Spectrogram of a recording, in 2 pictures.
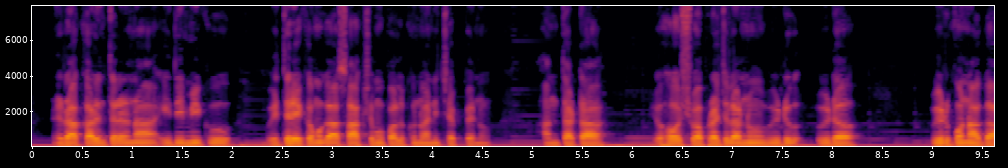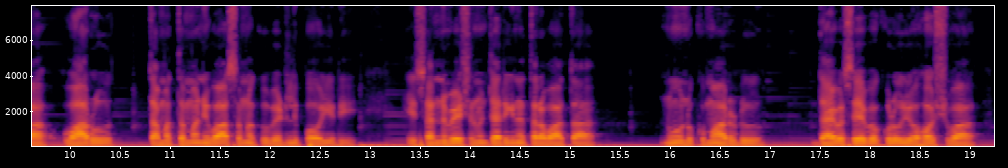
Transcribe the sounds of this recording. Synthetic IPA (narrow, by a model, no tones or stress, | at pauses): niɾaːkɐɾiɲt͡ʃ̪ɐlɐnɐid̪imiːkuʋjet̪iɾɛːkɐmuɡaːsaːkʂɐmupɐlukunuɐnit͡ʃɛpːɐnu | ɐnt̪ɐʈɐjʔeɦɔːʂuʋɐpɾɐd͡ʒɐlɐnuɽiɽɐ | ʋiːɽukɔnaːɡaːʋaːɾu | t̪ɐmɐt̪ɐmɐniʋaːsɐmlɐkuʋeɽilipoːjiɾḭiːsɐnːiʋɛːʂɐɐmud͡ʒɐɾiɡinɐt̪ɐɾuʋaːt̪ɐ | nuːnukumaːɾuɽu | d̪ɐjʋɐsɛːʋɐkuɽujoɦoːʂuʋa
